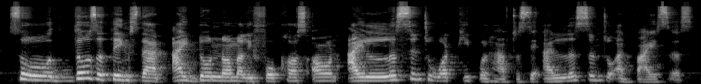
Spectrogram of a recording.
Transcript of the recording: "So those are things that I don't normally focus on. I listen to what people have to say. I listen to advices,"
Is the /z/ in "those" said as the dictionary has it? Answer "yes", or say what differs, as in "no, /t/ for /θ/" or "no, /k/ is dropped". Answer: yes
